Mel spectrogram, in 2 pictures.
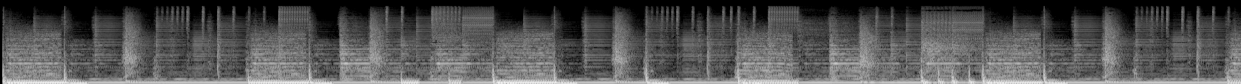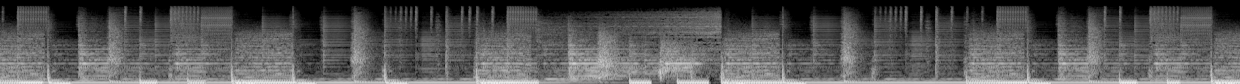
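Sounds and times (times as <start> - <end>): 
street beat: 0.0 - 24.8.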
